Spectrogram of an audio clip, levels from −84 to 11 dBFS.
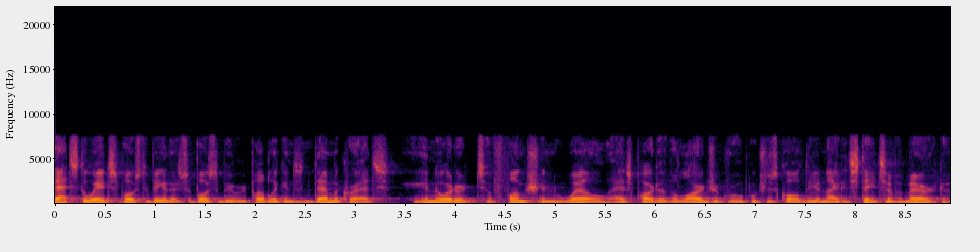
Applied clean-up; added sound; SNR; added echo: none; none; none; none.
